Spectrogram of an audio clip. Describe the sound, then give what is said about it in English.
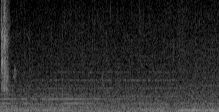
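Steady, even rain patters on a surface in a continuous soft hiss, with a brief sharper splash at the very start and no voices. “The rain must be clouding the wiggle sniffer.”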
